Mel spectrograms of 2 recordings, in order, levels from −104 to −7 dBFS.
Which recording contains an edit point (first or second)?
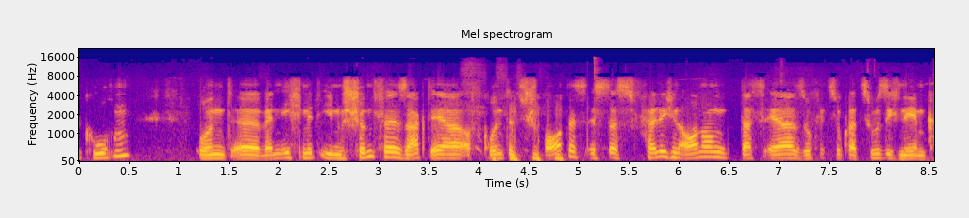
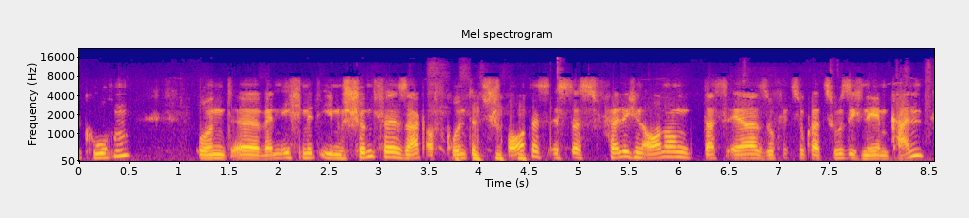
second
